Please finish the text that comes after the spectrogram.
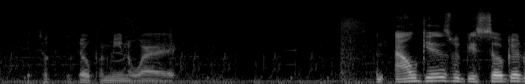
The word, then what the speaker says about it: algiz: It's pronounced algiz.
